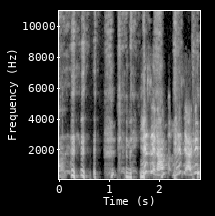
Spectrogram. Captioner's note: Garyvee laughs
